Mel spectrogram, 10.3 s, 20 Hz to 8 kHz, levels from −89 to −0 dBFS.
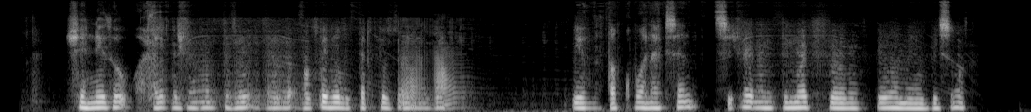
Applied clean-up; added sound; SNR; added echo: neural mask model DeepFilterNet 3.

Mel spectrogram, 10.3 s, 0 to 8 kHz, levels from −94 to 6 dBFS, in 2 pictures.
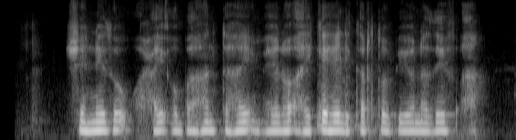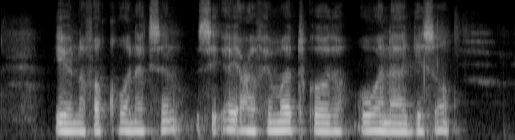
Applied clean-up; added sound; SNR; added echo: none; none; none; none.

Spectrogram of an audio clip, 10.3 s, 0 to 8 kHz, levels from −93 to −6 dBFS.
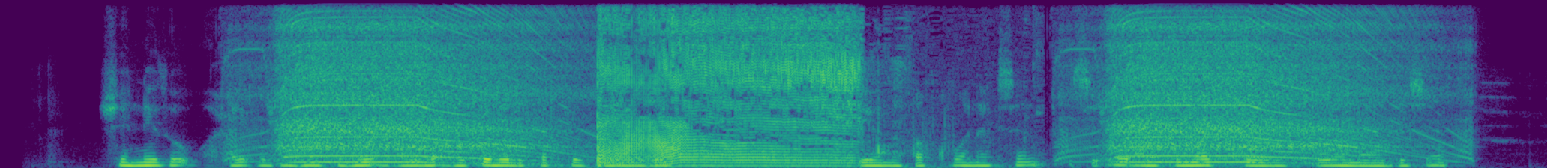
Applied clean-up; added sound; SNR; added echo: none; Fart + Tools; -3 dB; none.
